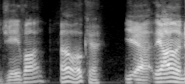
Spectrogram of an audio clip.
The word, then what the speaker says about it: Javon: way it's Javon Hargrave he pronounces it J Vaughn oh okay yeah the island noticed because I listened to an interview with him uh-huh and I throw mr. Vaughn he said Jay Vaughn so okay Vaughn all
